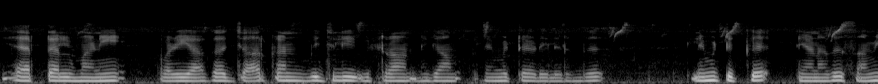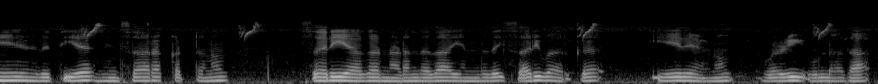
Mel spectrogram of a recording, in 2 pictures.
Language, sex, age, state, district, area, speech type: Tamil, female, 30-45, Tamil Nadu, Vellore, urban, read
